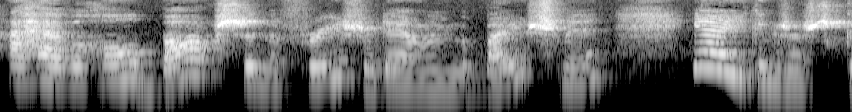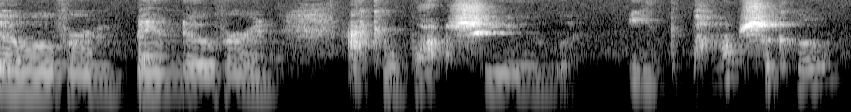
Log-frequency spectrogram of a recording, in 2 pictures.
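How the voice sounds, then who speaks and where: A woman voicing a creepy old male pervert with a slow southern drawl and whistling S sounds. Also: mid-range voice, lively intonation, sharp tone, roomy sound, far from the mic, a little hiss or hum, poor audio. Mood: leering. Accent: Southern US drawl, put on. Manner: leering, sly.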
